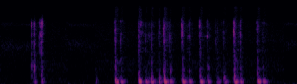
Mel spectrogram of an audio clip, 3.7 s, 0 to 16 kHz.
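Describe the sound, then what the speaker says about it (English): Password being typed on a computer keyboard: a short burst of about a dozen crisp, close key clicks in quick, slightly uneven rhythm after a brief pause, with no talking. "now I'm typing a password, say 1, 2, 3, 4, 5, 6, 7, 8, 9"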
